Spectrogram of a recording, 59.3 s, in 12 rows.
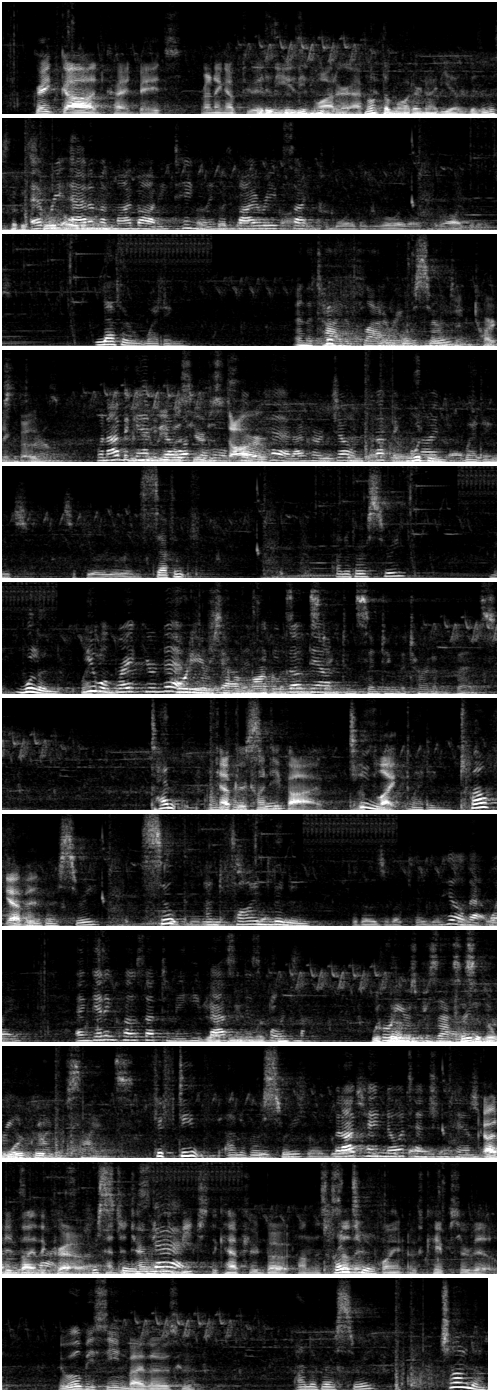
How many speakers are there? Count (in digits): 6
